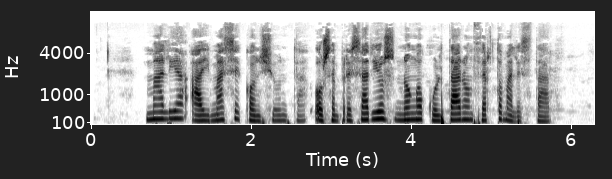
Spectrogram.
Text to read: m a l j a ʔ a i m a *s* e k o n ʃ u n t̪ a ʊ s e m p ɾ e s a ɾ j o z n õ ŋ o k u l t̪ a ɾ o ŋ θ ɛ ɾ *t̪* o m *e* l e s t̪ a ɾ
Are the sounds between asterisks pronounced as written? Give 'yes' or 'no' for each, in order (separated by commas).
no, yes, no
